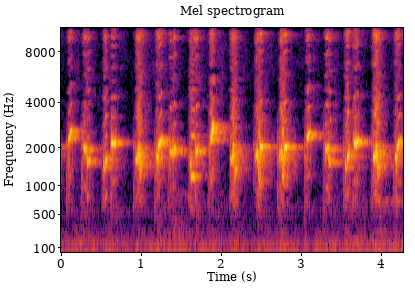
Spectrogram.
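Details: Rapid series of chirpy, gurgling whistles from a sooty-headed bulbul, meant to prompt idle birds into long singing bouts, with notes coming several times a second.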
